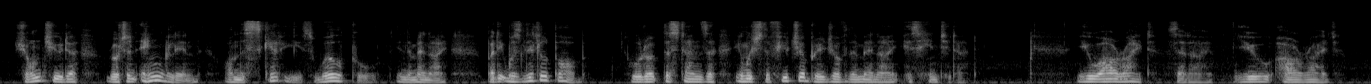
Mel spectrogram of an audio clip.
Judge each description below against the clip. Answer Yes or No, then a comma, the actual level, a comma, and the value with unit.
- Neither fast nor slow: Yes, average, 175 wpm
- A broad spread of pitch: No, average, 3.8 semitones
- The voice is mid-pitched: No, low, 120 Hz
